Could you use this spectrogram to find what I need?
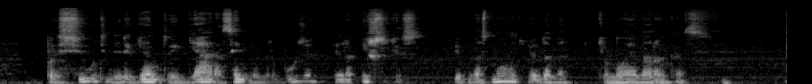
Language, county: Lithuanian, Vilnius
